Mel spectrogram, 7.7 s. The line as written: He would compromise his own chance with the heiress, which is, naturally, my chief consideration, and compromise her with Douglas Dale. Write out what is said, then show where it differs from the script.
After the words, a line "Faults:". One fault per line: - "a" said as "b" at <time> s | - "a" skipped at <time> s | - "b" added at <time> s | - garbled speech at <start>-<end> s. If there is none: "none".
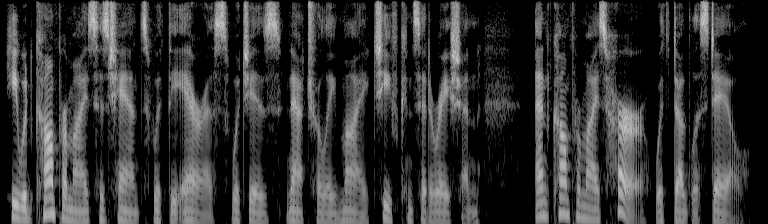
He would compromise his chance with the heiress, which is, naturally, my chief consideration, and compromise her with Douglas Dale.
Faults:
- "own" skipped at 1.1 s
